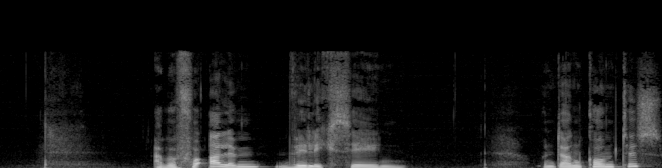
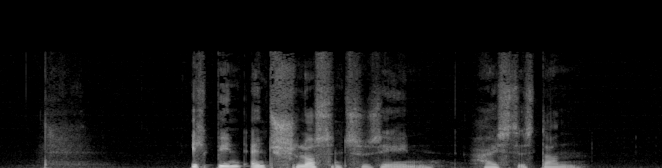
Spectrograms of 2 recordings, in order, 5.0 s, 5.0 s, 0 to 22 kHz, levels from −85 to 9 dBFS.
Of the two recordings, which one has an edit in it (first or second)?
first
